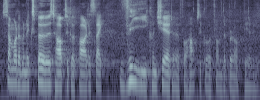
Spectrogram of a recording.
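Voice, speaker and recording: Gravelly-voiced male interviewer, off-mic. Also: medium pitch, fairly even intonation, a little fast, slight background noise. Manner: brief, gentle prompts and murmured reactions. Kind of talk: interview questions.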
